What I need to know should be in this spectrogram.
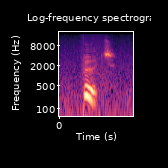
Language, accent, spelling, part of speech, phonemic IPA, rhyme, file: English, US, boots, noun / adverb / verb, /buts/, -uːts, En-us-boots.ogg
- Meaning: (noun) 1. plural of boot 2. A condom 3. A servant at a hotel etc. who cleans and blacks the boots and shoes 4. The ship in a fleet having the most junior captain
